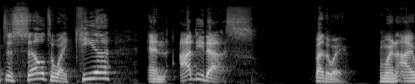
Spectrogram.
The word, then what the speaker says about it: Adidas: And then because they're a client, to be polite, I would say Adidas. And it's good to pronounce things the right way. I don't need to Americanize everything.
